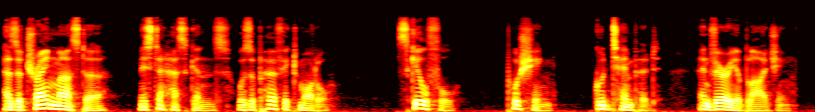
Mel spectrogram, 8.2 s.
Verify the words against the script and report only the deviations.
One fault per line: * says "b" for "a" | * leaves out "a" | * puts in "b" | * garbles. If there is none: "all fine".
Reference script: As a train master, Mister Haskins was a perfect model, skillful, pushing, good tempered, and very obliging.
all fine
